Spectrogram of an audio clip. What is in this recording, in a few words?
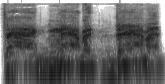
engineer negative vocalization; tf2; mvm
